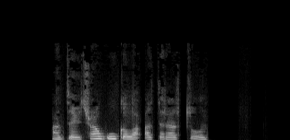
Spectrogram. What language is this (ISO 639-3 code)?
abk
